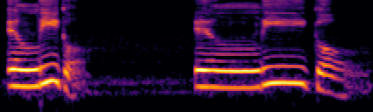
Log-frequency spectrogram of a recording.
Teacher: the first L is light the second L is dark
